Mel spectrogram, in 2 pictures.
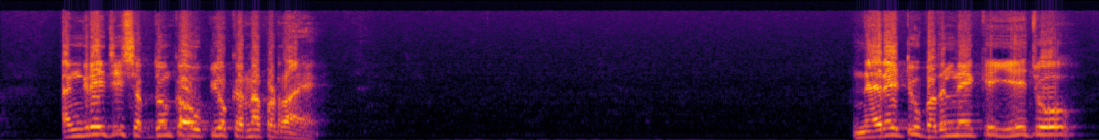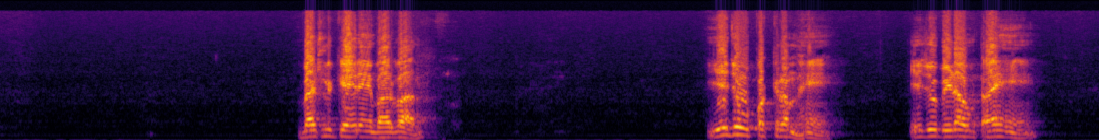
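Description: An older man speaks through a microphone with emphasis, in short bursts with pauses.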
